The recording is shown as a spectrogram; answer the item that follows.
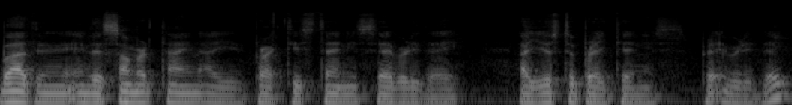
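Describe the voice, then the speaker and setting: A man with a Colombian accent speaks at a very fast pace in a very deep, low pitch, his tone dark, mellow and somewhat breathy. Intonation stays fairly even, and the recording is very clean with a silent background. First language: Spanish. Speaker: English language learner. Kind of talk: interview. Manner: halting.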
